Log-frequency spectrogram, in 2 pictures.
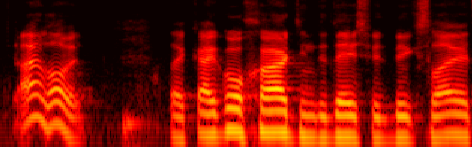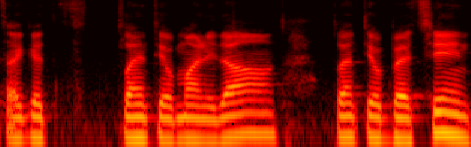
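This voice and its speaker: A man with a non-native accent speaks at a fairly quick pace and fairly high pitch. His intonation is fairly even, broken by long, frequent pauses. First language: not English. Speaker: sports betting analyst. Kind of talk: casual chat. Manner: halting.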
